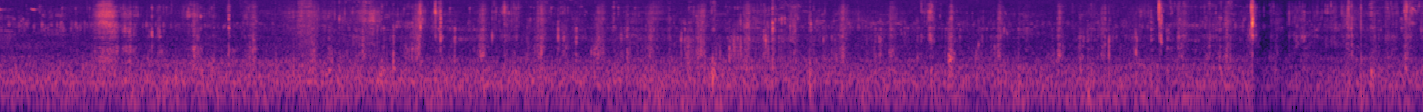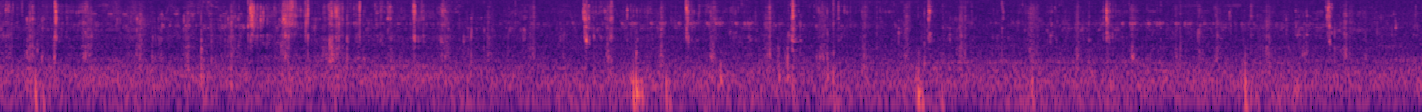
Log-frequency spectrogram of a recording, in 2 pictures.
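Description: Close-up chewing of lettuce-wrapped banh chheav (Khmer crepe): wet mouth clicks and crunching of fresh leaves, with one sharp click about halfway through.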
